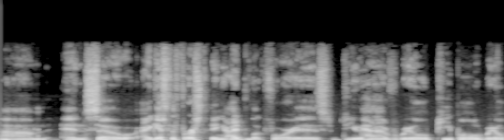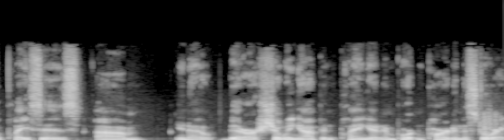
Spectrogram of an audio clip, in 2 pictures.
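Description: The delivery has fairly even intonation at a fairly slow pace. It is a normal speaking voice. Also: man. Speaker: game publisher guest. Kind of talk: casual interview chat. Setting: video call from Tokyo.

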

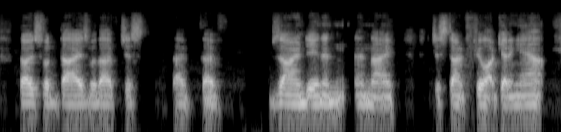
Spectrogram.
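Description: A man with an Australian accent talks at a fairly quick pace. The sound is dry and close, with no echo. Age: 20s. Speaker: professional cricketer. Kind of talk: interview.

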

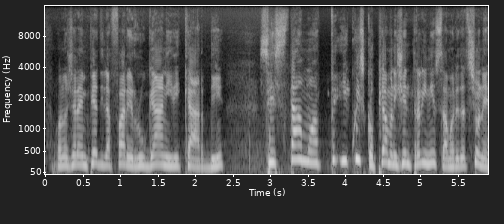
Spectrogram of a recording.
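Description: There is noticeable background noise as a man with a high voice speaks at a fairly quick pace, the sound dry and close with no echo. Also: lively intonation. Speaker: radio co-host, football commentator. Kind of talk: casual chat, football talk show. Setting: radio studio.

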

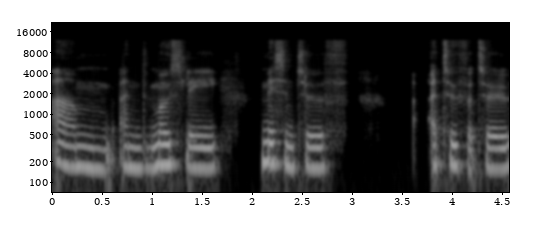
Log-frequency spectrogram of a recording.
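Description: A woman's voice at a fairly low pitch. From Donetsk, eastern Ukraine. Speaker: refugee and content creator. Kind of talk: interview.

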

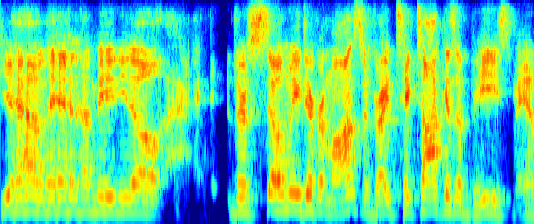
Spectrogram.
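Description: A man at a high pitch and moderate pace. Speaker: business founder, former pro baseball player. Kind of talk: casual interview. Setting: video call. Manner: high-energy, excitable.

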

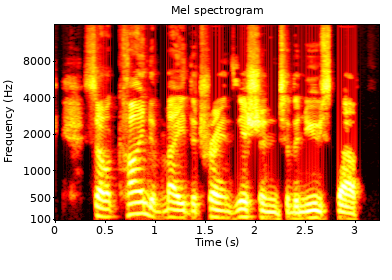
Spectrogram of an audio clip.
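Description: In an Australian accent, a man with a medium pitch talks at a moderate pace with lively intonation, the sound dry and close with no echo. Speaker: history professor. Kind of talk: interview.

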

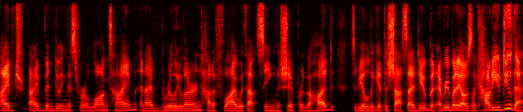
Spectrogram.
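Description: A man with an American accent and a fairly high pitch, very fast with hardly any pauses, his intonation fairly even, on a very clean recording with a silent background. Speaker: Star Citizen YouTuber. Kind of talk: casual chat.

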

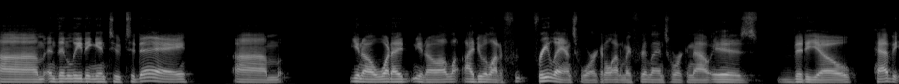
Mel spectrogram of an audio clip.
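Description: Against a quiet background, a man with an American accent and a normal speaking voice talks at a moderate pace and medium pitch, with fairly even intonation. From US Midwest. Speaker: musician and YouTuber. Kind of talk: casual interview chat.

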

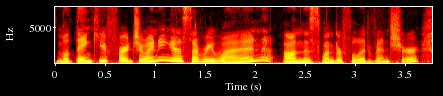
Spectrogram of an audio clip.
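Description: A woman's voice, a plain, everyday voice, at a moderate pace with ordinary pitch variation. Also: dry, close sound with no echo. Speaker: podcast co-host. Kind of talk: casual chat.

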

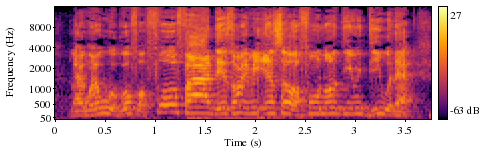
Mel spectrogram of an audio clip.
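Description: Noticeable background noise behind a man talking. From Liberia. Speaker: father of the host giving advice. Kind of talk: casual family conversation. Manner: loud, forceful.

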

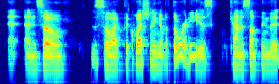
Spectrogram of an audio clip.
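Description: In an American accent, a man speaks at a fairly quick pace with ordinary pitch variation and medium pitch. His is an unremarkable speaking voice. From US South, Kentucky. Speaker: podcast host. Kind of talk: casual chat.

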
